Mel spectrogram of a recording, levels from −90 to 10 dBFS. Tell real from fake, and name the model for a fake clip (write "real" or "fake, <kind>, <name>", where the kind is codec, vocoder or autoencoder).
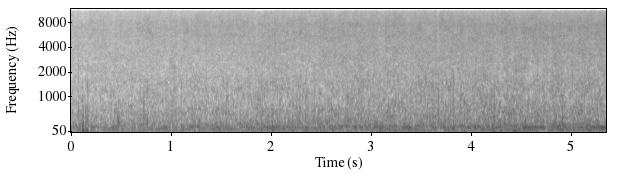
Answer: fake, codec, HILCodec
